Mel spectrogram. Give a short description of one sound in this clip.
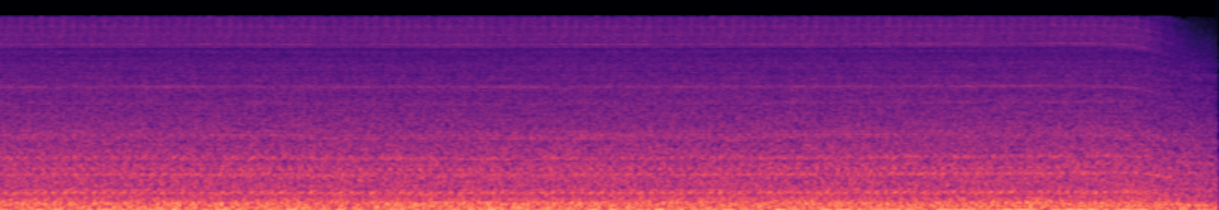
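A truck engine rumbles steadily while driving.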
